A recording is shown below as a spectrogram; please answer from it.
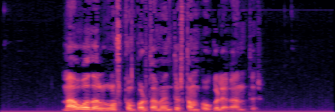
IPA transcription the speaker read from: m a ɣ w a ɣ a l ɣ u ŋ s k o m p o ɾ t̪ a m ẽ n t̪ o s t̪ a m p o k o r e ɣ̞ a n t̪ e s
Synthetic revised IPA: m a ɣ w a ð a l ɣ u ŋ s k o m p o ɾ t̪ a m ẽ n t̪ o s t̪ a m p o k o l e ɣ̞ a n t̪ e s

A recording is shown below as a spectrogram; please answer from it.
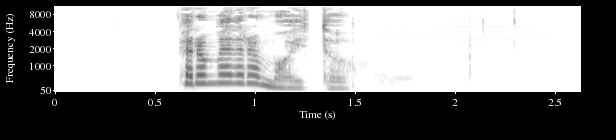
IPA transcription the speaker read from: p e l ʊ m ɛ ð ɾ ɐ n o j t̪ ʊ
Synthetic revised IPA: p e ɾ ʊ m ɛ ð ɾ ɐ m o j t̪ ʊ

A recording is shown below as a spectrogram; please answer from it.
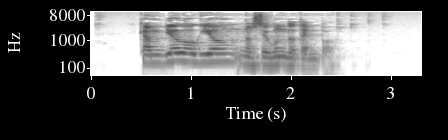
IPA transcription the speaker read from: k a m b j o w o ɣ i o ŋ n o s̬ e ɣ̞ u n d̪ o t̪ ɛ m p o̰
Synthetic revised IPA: k a m b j o w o ɣ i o ŋ n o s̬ e ɣ̞ u n d̪ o t̪ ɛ m p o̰

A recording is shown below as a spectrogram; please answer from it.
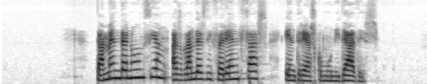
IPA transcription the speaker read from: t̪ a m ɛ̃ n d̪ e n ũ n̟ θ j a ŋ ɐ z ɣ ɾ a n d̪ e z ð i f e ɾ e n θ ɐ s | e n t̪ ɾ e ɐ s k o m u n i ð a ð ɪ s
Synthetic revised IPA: t̪ a m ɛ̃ n d̪ e n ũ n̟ θ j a ŋ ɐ z ɣ ɾ a n d̪ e z ð i f e ɾ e n θ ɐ s | e n t̪ ɾ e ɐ s k o m u n i ð a ð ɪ s

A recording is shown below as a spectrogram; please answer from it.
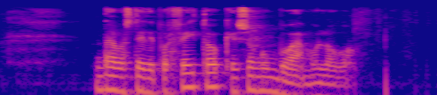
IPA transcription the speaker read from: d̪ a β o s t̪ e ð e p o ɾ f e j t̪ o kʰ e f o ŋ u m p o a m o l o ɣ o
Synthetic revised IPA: d̪ a β o s t̪ e ð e p o ɾ f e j t̪ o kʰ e s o ŋ u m b o a m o l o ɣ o

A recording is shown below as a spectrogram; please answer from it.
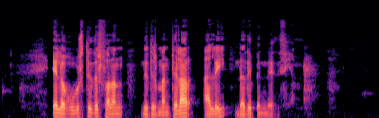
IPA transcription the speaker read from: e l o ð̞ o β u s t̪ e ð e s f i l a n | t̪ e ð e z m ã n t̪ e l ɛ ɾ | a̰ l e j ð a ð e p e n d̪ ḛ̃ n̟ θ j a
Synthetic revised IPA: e l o ɣ̞ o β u s t̪ e ð e s f a l a n | d̪ e ð e z m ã n t̪ e l a ɾ | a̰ l e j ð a ð e p e n d̪ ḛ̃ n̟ θ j a

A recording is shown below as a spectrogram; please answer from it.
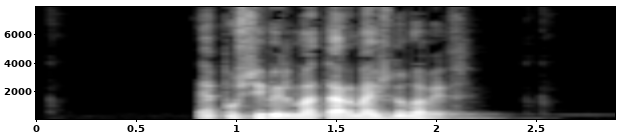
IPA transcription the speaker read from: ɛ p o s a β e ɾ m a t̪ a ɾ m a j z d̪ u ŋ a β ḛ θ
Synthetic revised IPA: ɛ p o s i β e l m a t̪ a ɾ m a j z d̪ u ŋ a β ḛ θ

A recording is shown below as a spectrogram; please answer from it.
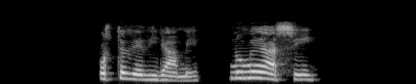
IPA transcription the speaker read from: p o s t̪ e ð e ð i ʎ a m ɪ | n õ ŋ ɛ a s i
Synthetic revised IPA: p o s t̪ e ð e ð i ɾ a m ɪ | n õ ŋ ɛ a s i

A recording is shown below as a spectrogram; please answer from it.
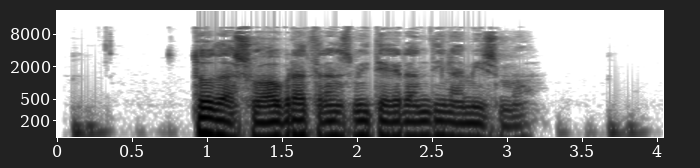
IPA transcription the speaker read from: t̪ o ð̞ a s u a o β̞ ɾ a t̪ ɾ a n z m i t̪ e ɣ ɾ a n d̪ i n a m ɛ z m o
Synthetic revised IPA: t̪ o ð̞ a s u a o β̞ ɾ a t̪ ɾ a n z m i t̪ e ɣ ɾ a n d̪ i n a m i z m o

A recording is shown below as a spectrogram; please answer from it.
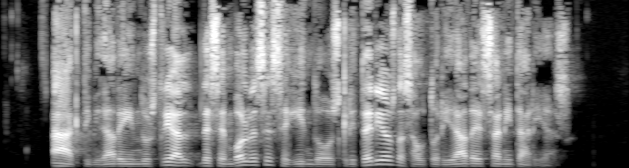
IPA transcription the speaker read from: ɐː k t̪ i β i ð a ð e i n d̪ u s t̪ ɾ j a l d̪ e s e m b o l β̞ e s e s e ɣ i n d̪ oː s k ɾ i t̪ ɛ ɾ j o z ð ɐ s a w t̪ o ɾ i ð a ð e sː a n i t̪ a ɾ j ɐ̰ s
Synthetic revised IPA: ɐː k t̪ i β i ð a ð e i n d̪ u s t̪ ɾ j a l d̪ e s e m b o l β̞ e s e s e ɣ i n d̪ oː s k ɾ i t̪ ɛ ɾ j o z ð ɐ s a w t̪ o ɾ i ð a ð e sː a n i t̪ a ɾ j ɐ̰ s

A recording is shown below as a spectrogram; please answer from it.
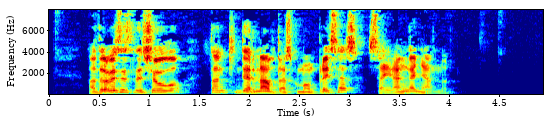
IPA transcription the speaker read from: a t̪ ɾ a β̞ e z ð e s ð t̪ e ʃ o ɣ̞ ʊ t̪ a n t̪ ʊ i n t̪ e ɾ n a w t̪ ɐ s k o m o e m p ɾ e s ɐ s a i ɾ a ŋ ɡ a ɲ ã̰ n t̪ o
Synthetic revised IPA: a t̪ ɾ a β̞ e z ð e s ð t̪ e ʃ o ɣ̞ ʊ t̪ a n t̪ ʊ i n t̪ e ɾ n a w t̪ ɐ s k o m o e m p ɾ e s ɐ sː a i ɾ a ŋ ɡ a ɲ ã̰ n d̪ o

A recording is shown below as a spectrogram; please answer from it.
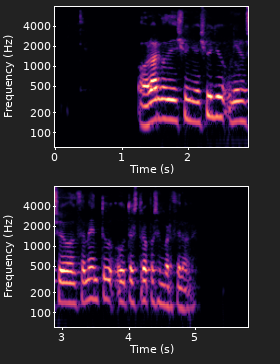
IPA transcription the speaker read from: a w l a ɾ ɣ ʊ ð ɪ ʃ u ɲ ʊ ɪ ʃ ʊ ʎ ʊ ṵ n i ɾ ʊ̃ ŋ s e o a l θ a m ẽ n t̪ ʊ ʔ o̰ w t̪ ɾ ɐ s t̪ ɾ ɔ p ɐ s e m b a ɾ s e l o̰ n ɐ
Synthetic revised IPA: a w l a ɾ ɣ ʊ ð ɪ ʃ u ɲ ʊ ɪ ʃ u ʎ ʊ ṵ n i ɾ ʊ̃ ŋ s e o a l θ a m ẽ n t̪ ʊ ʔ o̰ w t̪ ɾ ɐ s t̪ ɾ ɔ p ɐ s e m b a ɾ θ e l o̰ n ɐ

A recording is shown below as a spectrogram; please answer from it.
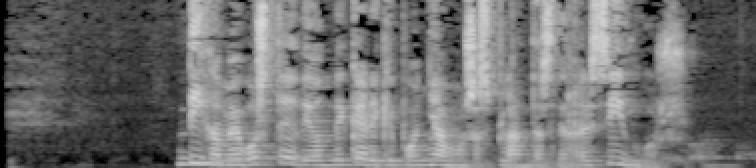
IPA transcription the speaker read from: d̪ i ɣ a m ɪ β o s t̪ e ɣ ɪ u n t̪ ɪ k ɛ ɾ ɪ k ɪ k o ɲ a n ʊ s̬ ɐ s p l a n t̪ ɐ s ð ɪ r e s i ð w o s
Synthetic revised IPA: d̪ i ɣ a m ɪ β o s t̪ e ð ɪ o n d̪ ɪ k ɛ ɾ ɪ k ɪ p o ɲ a m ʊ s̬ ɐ s p l a n t̪ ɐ z ð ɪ r e s i ð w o s

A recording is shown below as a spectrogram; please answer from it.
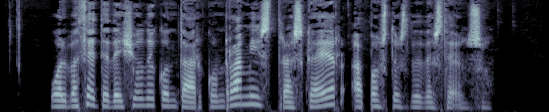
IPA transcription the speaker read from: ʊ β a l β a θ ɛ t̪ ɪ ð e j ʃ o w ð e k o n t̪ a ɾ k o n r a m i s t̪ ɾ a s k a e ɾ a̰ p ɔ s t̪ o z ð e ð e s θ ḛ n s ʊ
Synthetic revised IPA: ʊ a l β a θ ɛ t̪ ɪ ð e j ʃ o w ð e k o n t̪ a ɾ k o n r a m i s t̪ ɾ a s k a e ɾ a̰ p ɔ s t̪ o z ð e ð e s θ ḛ n s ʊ

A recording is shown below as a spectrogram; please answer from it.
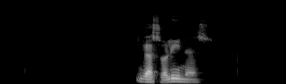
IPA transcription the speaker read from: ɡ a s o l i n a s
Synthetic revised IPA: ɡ a s o l i n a s

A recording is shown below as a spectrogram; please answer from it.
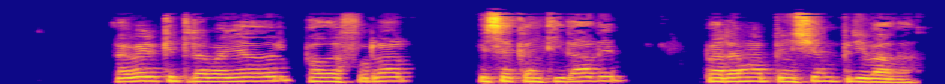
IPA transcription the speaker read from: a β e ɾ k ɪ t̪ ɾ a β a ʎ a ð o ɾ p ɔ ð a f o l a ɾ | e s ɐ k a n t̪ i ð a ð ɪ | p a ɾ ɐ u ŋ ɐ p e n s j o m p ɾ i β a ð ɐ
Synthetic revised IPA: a β e ɾ k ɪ t̪ ɾ a β a ʎ a ð o ɾ p ɔ ð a f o r a ɾ | e s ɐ k a n t̪ i ð a ð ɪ | p a ɾ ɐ u ŋ ɐ p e n s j o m p ɾ i β a ð ɐ

